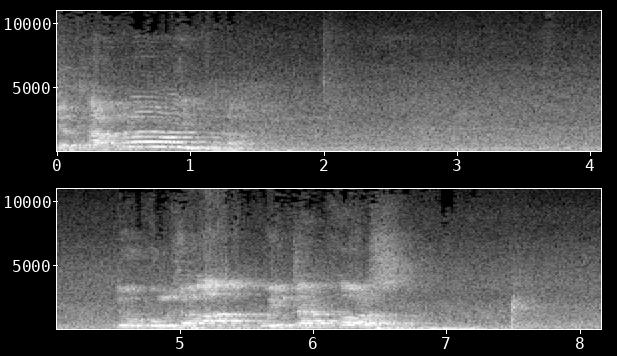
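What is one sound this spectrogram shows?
A middle-aged man gives a speech into a microphone, speaking calmly with pauses.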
